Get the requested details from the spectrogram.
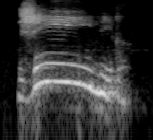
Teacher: Gênero é uma proparoxítona. Proparoxítona, a antepenúltima sílaba tônica.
